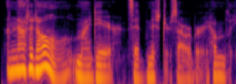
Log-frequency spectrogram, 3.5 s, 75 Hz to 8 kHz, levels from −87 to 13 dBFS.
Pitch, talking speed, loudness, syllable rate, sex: 125 Hz, 150 wpm, -18 LUFS, 4.0 syllables/s, male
